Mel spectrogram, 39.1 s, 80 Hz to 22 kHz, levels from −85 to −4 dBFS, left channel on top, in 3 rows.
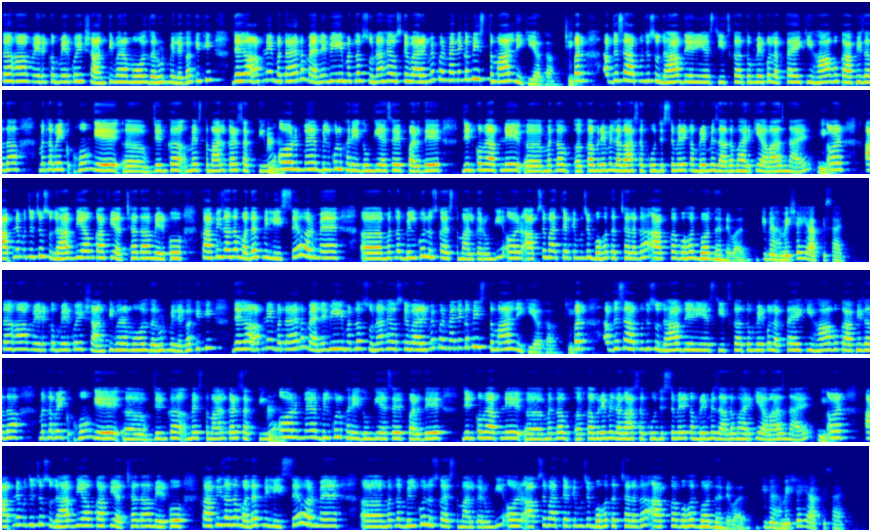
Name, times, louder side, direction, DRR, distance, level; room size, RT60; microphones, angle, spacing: voice 1, 0.0-8.3 8.6-25.1 25.4-37.3, left 3 dB, 25° left, 9 dB, 0.8 m, -32 dB
voice 2, 37.4-38.7, left 3 dB, 50° left, 12 dB, 0.6 m, -35 dB
7.3 x 4.7 x 4.6 m, 0.35 s
head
